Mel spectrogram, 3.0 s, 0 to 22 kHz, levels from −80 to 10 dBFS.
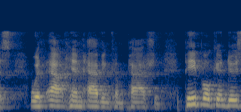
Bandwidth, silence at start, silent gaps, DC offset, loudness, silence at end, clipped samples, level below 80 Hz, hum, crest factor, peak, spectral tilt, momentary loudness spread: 8.2 kHz; 0 s; none; under 0.1%; -24 LUFS; 0 s; under 0.1%; -68 dBFS; none; 18 dB; -6 dBFS; -6 dB/octave; 13 LU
